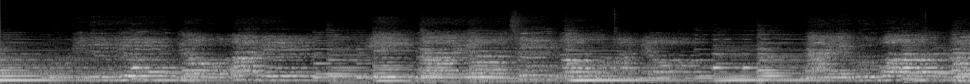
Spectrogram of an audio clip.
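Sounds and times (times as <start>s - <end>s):
choir singing: 0.2s - 9.6s.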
